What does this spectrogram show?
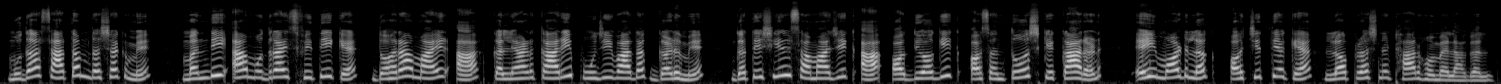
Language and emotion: Maithili, neutral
